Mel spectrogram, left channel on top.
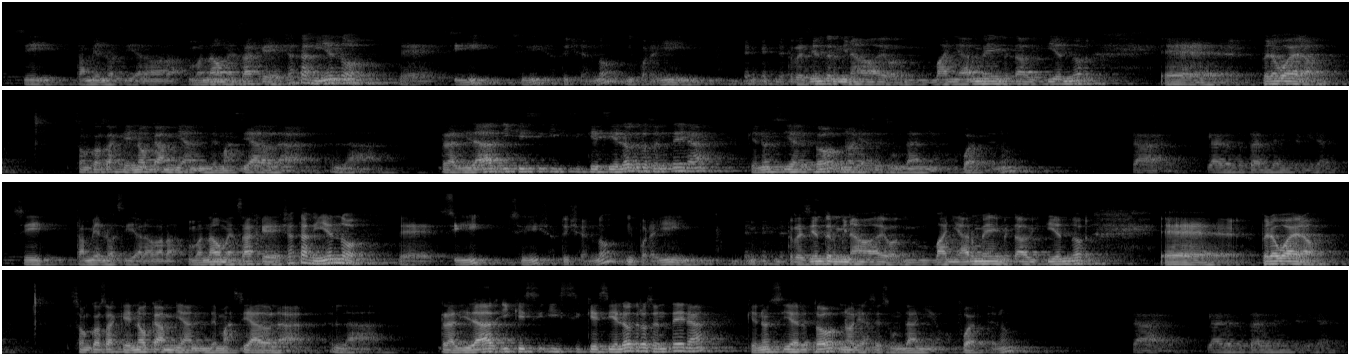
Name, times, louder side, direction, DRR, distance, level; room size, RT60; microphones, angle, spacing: voice 1, 0.1-0.4 0.7-3.6 4.0-4.8 5.1-13.2 14.2-17.3 17.8-20.5 20.9-23.6, right 4 dB, 70° right, 8 dB, 0.5 m, -34 dB
voice 2, 7.4-7.9 24.8-25.2 25.5-26.7, left 1 dB, 15° left, 0 dB, 0.8 m, -45 dB
7.0 x 3.2 x 5.7 m, 1.1 s
head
